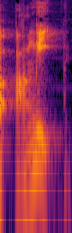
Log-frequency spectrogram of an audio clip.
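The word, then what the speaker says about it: Henry: 就比如说我们这个足球水平接近于咱们国家礼仪大帝的这个亨利，法国足球运动员亨利啊，其实他是叫昂利，有点像昂利一号的这个昂利啊，h 不发音。你想，你不发音，你写上去干嘛？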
